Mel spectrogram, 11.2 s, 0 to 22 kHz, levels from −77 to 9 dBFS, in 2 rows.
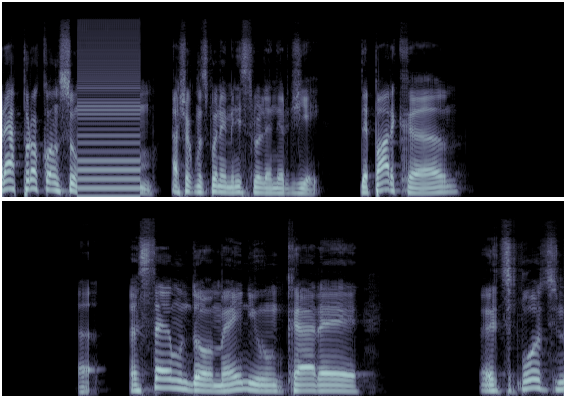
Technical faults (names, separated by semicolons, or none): system hang loop; time-stretched section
